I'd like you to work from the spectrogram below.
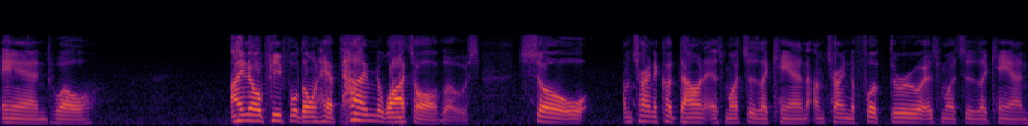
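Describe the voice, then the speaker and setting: A man's medium-pitched, ordinary speaking voice at a fairly slow pace, with ordinary pitch variation. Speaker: tabletop gaming YouTuber. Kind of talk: product review. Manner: casual, filler-heavy.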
